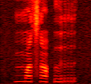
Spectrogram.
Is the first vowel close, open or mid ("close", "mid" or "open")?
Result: open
